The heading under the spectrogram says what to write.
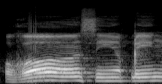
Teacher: Ghasiqin, kasrah tanwin bertemu dengan huruf alif, hukumnya dibaca idhar halqi, artinya jelas, halqi artinya tenggorokan, maka dibaca jelas, tidak boleh didengungkan ghasiqin, tidak boleh, harus jelas.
